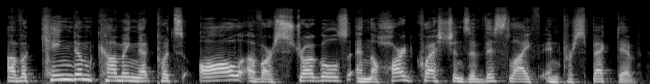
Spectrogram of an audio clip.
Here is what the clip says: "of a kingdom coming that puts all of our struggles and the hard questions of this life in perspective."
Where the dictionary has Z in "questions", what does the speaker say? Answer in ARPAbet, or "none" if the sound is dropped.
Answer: Z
